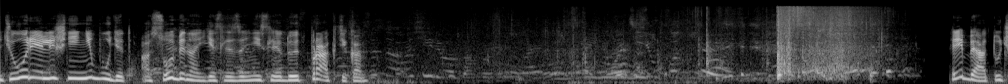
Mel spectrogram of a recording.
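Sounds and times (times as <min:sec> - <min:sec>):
lifebuoy splashing into water: 0:07.7 - 0:09.2.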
